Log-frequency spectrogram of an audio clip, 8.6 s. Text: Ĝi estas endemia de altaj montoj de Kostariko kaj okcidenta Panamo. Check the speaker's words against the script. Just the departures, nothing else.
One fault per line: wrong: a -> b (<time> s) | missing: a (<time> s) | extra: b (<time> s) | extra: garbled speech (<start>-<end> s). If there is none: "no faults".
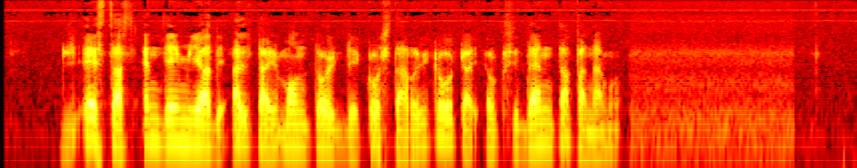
no faults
